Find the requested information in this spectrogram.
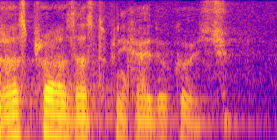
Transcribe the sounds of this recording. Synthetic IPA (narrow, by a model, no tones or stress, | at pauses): ɾaːspɾaʋazaːst̪u̥pnikajd̪ukoʋit͡ɕ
